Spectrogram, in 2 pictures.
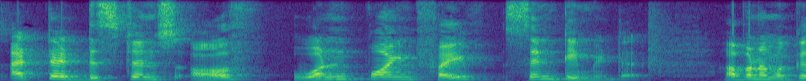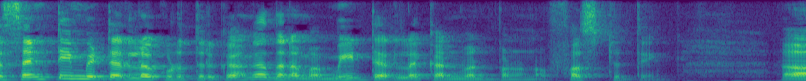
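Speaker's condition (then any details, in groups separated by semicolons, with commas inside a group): No condition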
